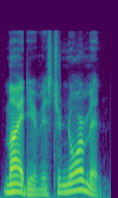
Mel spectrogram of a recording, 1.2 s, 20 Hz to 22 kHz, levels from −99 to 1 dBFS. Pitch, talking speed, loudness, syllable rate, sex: 135 Hz, 205 wpm, -18 LUFS, 4.9 syllables/s, male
